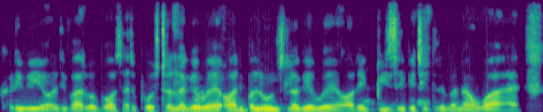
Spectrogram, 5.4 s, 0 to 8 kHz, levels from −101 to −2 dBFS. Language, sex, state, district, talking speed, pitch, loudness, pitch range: Hindi, male, Uttarakhand, Uttarkashi, 285 wpm, 110 Hz, -17 LUFS, 105-110 Hz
